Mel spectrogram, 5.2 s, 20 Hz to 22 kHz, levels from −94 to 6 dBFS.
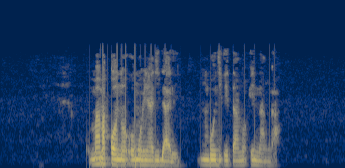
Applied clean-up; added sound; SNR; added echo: none; none; none; none.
